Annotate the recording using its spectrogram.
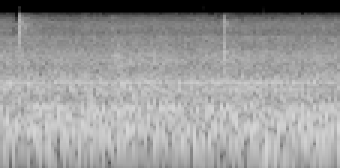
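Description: Steady, fairly loud rushing background noise of the room with a faint constant hum and a couple of small clicks.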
